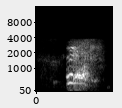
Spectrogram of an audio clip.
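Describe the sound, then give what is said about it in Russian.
A single sharp sneeze from someone with a sore, rasping throat: a faint breathy intake, then one loud, abrupt burst that fades quickly. “Опять чихают. Видимо, от горла.”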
